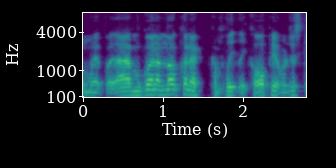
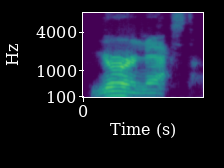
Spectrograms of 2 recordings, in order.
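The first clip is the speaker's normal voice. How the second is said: half-hearted attempt at a Russian accent; badly faked Russian accent, drawn out; [name]; 3 semitones lower, 4 dB louder than usual. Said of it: "That's supposed to be a Russian accent".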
